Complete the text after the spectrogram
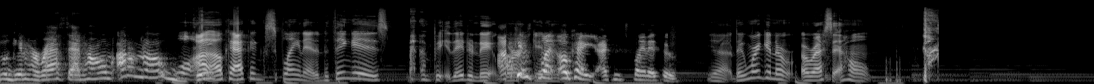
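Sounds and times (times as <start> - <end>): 
speech: 0.0 - 8.9
coughing: 9.2 - 9.4.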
